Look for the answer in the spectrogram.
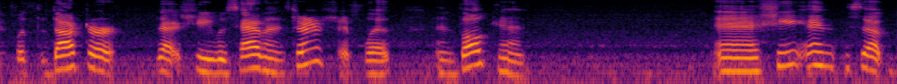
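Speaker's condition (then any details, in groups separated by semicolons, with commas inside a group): Cerebral palsy; speaks differently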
